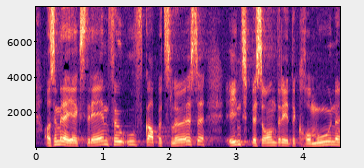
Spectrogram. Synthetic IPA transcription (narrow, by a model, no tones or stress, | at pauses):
ʔɑ̰lsomɪɾhɛɪɛkstʁeːmfiːlwʔufɡ̥ɑːb̥ət͡sløːzə | ɪnsb̥ezɔnd̪əɾəɪdəkʰɔmuːnə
